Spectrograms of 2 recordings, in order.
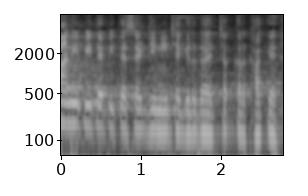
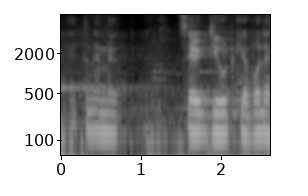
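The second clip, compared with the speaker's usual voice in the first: ordinary talk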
